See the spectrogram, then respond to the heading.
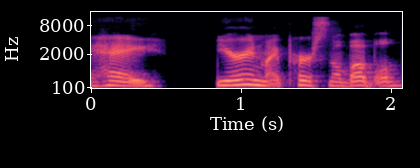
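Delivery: plain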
